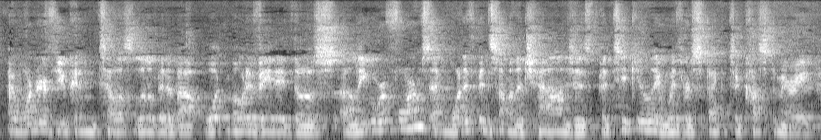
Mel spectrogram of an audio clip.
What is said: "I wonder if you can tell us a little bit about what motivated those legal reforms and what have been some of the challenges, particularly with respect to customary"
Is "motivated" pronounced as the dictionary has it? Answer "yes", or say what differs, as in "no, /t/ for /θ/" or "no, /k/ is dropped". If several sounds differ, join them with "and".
yes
